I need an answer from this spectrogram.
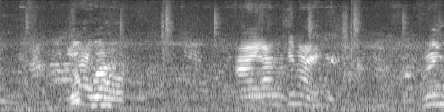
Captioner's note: speaking Vietnamese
